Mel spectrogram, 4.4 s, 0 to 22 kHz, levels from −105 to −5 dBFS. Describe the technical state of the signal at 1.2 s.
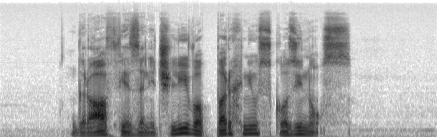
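At 1.2 s the speech signal is intact, with no dropout, distortion or other fault audible at that moment.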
